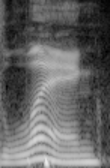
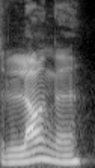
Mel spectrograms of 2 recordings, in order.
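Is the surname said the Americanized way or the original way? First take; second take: Americanized; original. First: The name is said the local American way. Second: The name is said the original German way. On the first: This is how the family says it locally. "how we say it over here is Lang" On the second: This is the technically correct pronunciation. "Technically, it's pronounced Lange"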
